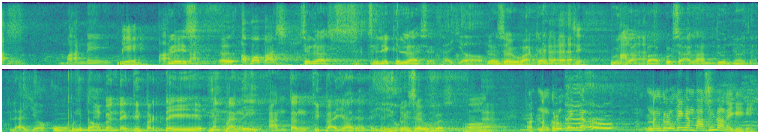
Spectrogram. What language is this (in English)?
Indonesian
